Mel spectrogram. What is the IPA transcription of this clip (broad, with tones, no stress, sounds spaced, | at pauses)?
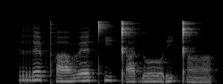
r ɛ˦ pʰ a˨ β ɛ˦ tʰ i˦ kʼ a˨ ɗ oː˨ ɾ i˦ kʼ ã˨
